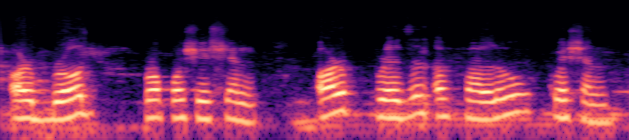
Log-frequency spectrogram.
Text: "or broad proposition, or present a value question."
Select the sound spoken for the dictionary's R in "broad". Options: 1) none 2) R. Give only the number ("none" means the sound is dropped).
2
